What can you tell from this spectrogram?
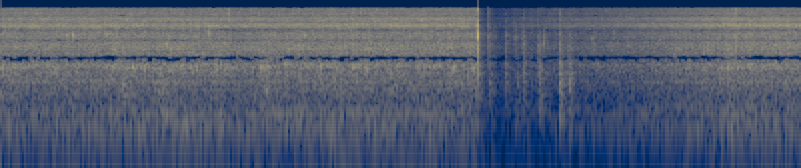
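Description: Steady rushing noise that drops away abruptly a little before five seconds in, with a few clicks, then slowly builds back up.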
